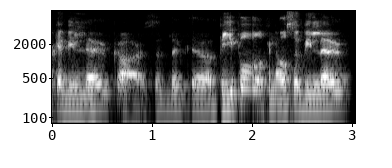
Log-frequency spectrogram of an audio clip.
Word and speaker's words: leuk: So, het woord van de week is, again, try to repeat after me, leuk.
